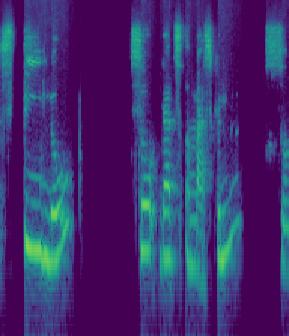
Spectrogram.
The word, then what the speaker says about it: stylo: which you write steal it's not stylo it's the steelo so that's a masculine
